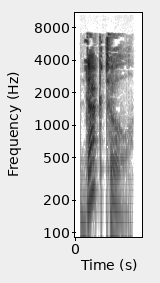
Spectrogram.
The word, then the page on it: ductule: British English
